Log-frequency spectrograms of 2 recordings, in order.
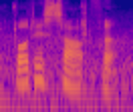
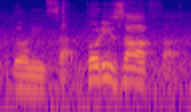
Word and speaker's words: bodhisattva: let's try oxford dictionary let's see how it's pronounced bodhisattva bodhisattva yes there we go thank you oxford dictionary because i was butchering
